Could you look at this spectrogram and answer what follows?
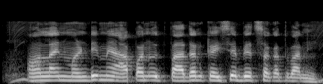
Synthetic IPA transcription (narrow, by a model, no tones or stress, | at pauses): onlajnmʌɳɖimeapʌnut̪̚pad̪ənkʌjsebet̪sʌkʌt̪bani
